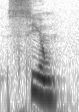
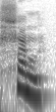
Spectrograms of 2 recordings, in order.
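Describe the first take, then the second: First: The ending is pronounced with an s sound. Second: The ending is pronounced with an sh sound. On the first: The speaker calls it right. "the T I O N ending is sion" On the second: The speaker calls it wrong. "It's never shun, as in English"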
